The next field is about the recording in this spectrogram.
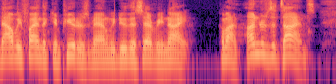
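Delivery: ordinary talk, nothing marked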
